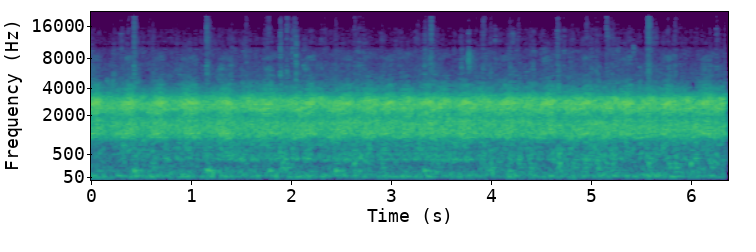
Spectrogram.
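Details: Drizzling rural night in Korea with a frog chorus: brighter croaks stand out in a quick, fairly regular rhythm, several per second, on top of an unbroken wall of calling frogs and gentle rain.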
